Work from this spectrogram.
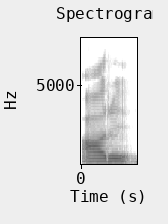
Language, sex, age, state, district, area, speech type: Tamil, female, 18-30, Tamil Nadu, Erode, rural, read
